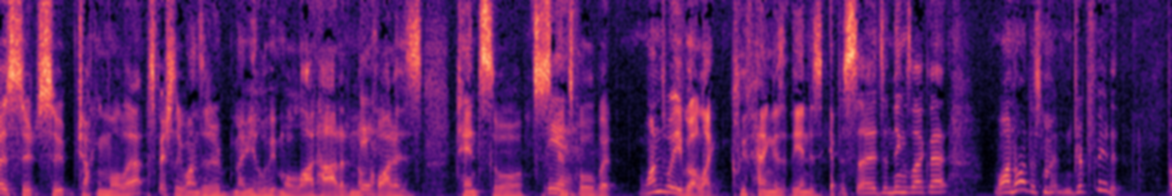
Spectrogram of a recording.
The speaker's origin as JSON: {"language": "English", "town": "Canberra", "region": "Australian Capital Territory", "country": "Australia", "said": "I was from Canberra"}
